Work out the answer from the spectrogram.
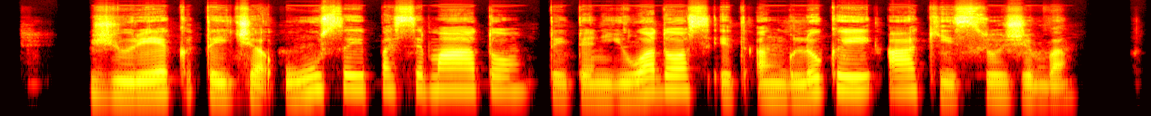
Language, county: Lithuanian, Utena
